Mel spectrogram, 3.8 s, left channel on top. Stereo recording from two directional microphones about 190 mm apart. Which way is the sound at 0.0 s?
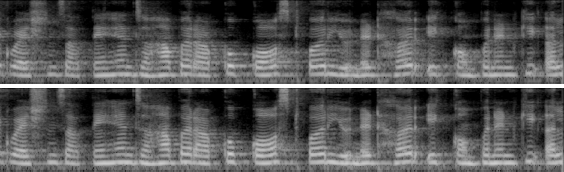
35° right (ahead or behind).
